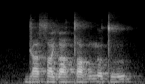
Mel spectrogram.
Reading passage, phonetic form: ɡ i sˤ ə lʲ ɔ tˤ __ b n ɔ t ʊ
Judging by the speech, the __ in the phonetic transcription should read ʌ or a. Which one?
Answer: ʌ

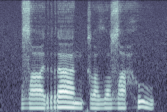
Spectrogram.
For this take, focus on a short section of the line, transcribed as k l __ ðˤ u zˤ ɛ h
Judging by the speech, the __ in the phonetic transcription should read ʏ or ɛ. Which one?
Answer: ʏ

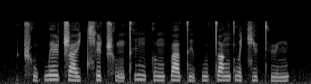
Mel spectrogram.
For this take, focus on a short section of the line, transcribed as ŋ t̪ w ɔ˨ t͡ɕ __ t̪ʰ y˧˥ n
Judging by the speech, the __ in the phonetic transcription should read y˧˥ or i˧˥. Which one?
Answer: y˧˥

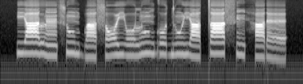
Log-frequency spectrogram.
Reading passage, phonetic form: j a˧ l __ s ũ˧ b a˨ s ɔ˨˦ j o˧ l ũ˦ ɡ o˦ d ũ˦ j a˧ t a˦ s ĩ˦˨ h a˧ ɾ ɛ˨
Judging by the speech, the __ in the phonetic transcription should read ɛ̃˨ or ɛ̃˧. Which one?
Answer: ɛ̃˨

